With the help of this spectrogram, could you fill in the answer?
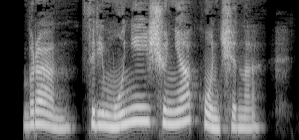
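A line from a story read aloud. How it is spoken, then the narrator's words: Soft gentle voice. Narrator (Russian): мягко произнесла она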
